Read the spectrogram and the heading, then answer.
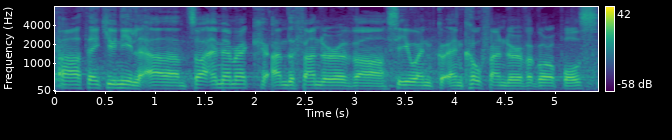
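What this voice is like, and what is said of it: Slight French accent. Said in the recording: “I am 50% French and 50% American ... you'll hear a little accent in, here here and there, just a little”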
